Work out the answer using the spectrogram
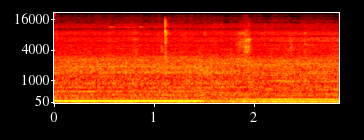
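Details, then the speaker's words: John Deere tractor at 8.4 mph, shifted from 12th up to 13th gear across a clutch pack: deep diesel drone sags and strains under load; engine lugging, needs the lower gear. "you can hear, the engine is not having it, or the tractor. So I need to come back and shift on the other clutch pack."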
